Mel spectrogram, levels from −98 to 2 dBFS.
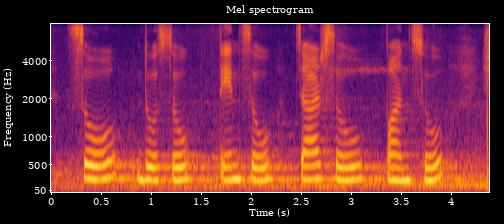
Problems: background sounds at intervals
